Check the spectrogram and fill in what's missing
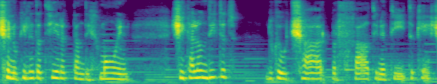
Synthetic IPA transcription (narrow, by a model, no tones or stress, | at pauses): t͡ʃənukilɛt̪at̪ʰjɛɾat̪ːand̪ixmɔjn | t͡ʃəikalɔnd̪it̪ət̪ | d̪ukɛut͡ʃaɾpəɾfat̪inɛt̪ʰit̪əkʰɛt͡ʃ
